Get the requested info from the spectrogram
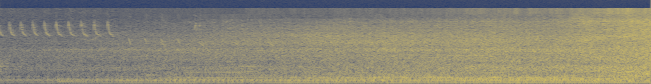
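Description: A heavy semi-trailer truck's diesel engine hums steadily as the truck approaches, with road and tyre noise building, the whole sound growing steadily louder as it draws near and passes.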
